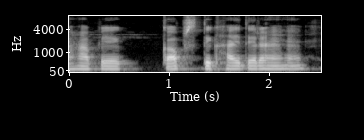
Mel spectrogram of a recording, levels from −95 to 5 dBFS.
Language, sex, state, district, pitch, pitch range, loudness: Hindi, male, Jharkhand, Ranchi, 120 Hz, 115-125 Hz, -18 LUFS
